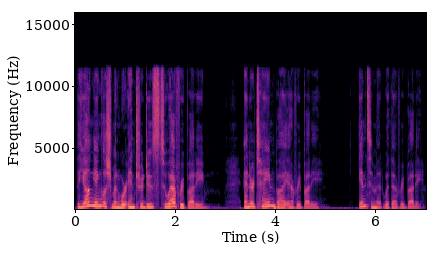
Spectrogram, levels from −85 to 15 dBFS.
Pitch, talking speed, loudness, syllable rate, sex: 215 Hz, 110 wpm, -16 LUFS, 6.7 syllables/s, female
